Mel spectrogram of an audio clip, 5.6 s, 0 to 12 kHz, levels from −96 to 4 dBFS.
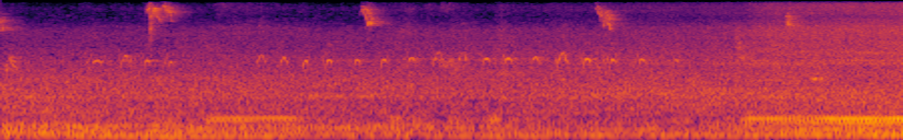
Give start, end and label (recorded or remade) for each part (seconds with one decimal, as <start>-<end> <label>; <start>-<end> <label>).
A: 0.0-5.6 recorded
